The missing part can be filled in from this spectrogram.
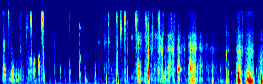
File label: voice message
